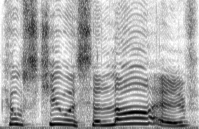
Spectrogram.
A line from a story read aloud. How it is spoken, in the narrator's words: wailed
